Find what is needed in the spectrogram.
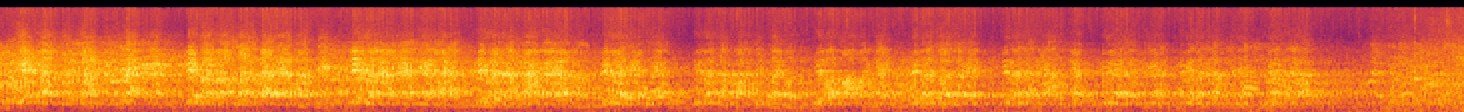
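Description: A line of fraternity new members chanting loudly in unison, in long sustained phrases with brief breaks, against crowd noise.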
